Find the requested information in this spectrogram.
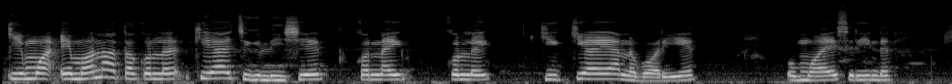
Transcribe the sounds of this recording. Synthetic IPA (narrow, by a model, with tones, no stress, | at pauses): kɪ˨mwa˨ʔe˨mɔ˦nɔ˦tɔ˦kʊ˦le˦ki˦jɔ˦e˦t͡ʃi˨ki˨li˨ʃe˦t̚ko˦na˦jko˦le˦ | ki˦kjɔ˦e˦a˦ne˨bɔ˨ɾje˦t̚ | o˨mɔ˨e˦si˨ɾi˦nde˦t̚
